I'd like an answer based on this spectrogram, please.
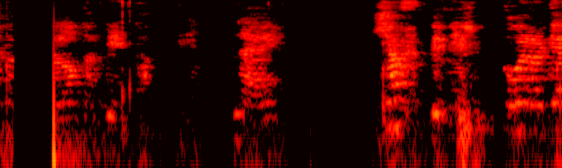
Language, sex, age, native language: Icelandic, male, 60-69, Icelandic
